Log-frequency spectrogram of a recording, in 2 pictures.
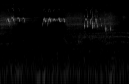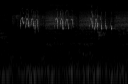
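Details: Long-tailed shrike singing combined fill-in phrases: repeated short bursts of rapid, buzzy, stuttering high notes, each lasting about half a second, with brief gaps between them.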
